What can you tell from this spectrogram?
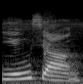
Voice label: "ying4 xiang3", Chinese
